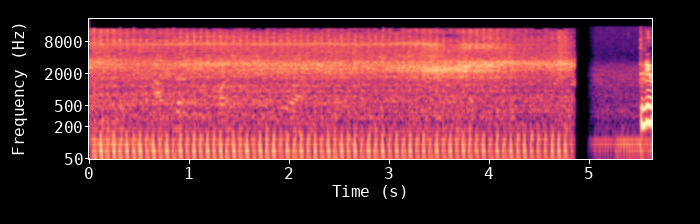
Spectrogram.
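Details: Honda Beat FI single-cylinder scooter engine, after teardown, reassembly and oil refill, on its start test: a quick, even thumping beat with no whistle or roughness, then it shuts off. The earlier rough, whistling noise is gone and it sounds healthy.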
